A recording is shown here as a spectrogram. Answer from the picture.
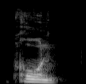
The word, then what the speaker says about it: Rhone: Aber wie spricht man es jetzt korrekt aus? – Rhone. – Rhone. – Einfach Rhone. – Ganz einfach Rhone. Ich habe mit mir selbst ein bisschen gerungen, ist es Rion oder Rhone oder Rhön oder ähnliches.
